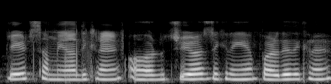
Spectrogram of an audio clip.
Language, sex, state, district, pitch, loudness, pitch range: Hindi, female, Bihar, Purnia, 235 Hz, -15 LUFS, 230-245 Hz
